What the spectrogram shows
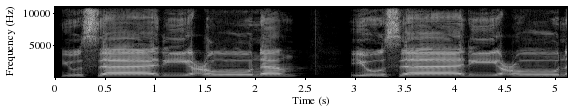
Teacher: را باریک رکھیے گا، عین کا خاص خیال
